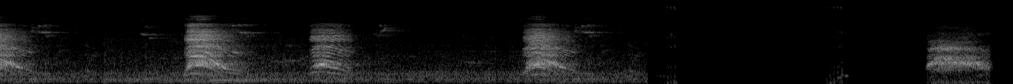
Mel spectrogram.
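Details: Water deer calling: harsh, hoarse screams with falling harmonics. Four separate cries come at uneven intervals of one to four seconds over a low background hiss, with brief silent gaps between them.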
